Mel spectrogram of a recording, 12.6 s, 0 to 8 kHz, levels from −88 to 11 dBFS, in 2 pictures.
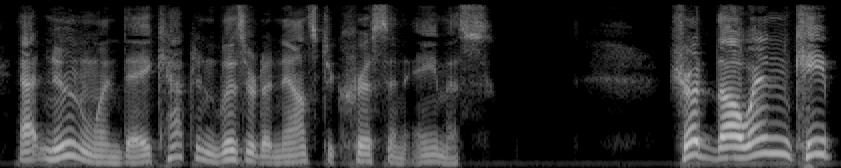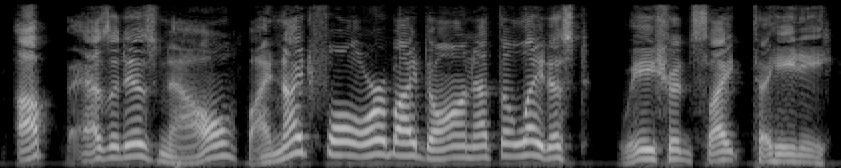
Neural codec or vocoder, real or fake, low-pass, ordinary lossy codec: none; real; 7.2 kHz; MP3, 64 kbps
